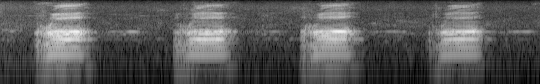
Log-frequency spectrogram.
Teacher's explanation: তো এই যে রটা আমরা দেখতে পাচ্ছি, রটার উচ্চারণটা আপনার আমাদের জিহ্বা উল্টা পিঠ, অর্থাৎ জিহ্বাটা একটু উল্টায়ে উপরের সাথে লাগবে, জিহ্বার উল্টা অংশটা লেগে একটু ভাইব্রেট মতো আওয়াজ হবে, মানে একটু কম্পন আওয়াজ দিয়ে,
